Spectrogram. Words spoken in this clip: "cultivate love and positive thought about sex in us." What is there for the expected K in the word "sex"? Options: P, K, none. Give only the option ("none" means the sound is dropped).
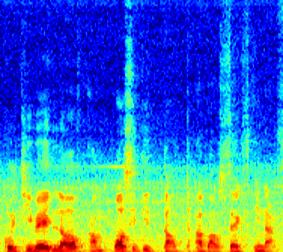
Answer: K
